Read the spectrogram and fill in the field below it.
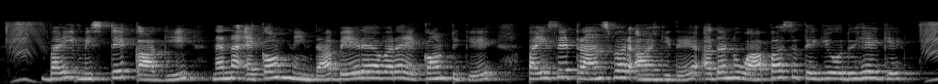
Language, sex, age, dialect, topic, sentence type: Kannada, female, 56-60, Coastal/Dakshin, banking, question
